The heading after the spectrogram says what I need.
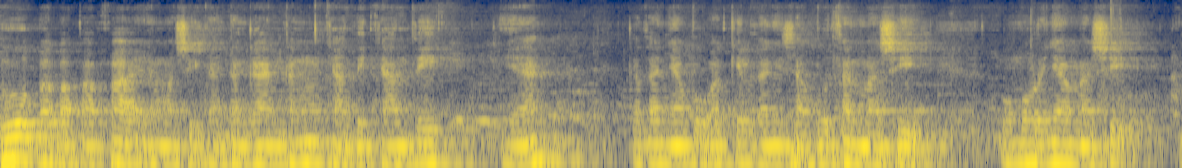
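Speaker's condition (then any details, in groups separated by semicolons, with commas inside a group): No condition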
